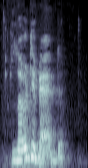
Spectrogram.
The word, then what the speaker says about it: Blodeuwedd: But it is a Welsh goddess of spring named, and we're going to have to spell this, but it's Blodeved. And it is spelled Blodeuwedd, and it is Welsh.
